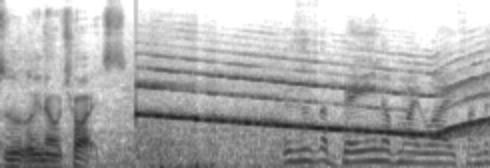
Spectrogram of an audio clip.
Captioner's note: siren wailing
